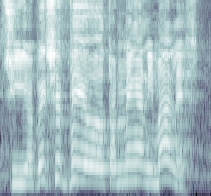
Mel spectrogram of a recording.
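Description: A man playing a prissy, indignant neighbour on a prank call, halting and stiffly formal. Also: very high-pitched, a bit bright. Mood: offended. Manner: halting, repetitive, stilted formality. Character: prissy, indignant, fussy neighbour complaining by phone. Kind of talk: improvised prank phone call.

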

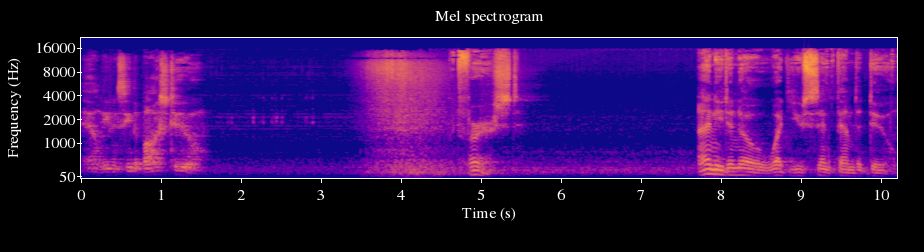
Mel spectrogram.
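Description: An actor playing a stern military interrogator in a video game, controlled, authoritative and mocking. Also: male voice, deep voice, very slow, long pauses. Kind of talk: dramatic game cutscene acting. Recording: distant, echoey room, faint noise.

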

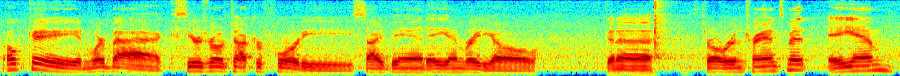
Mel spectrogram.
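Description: A man with a fairly low voice talks in an informal, folksy way as he works, like a technician showing a repair. He is recorded on a handheld camera in a workshop, with clear steady equipment noise behind him. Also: slow pace, rough recording. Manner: informal, folksy, talking while working. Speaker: radio repair technician presenting his work. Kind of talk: casual hands-on demonstration. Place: indoor electronics workshop. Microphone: handheld camera microphone.

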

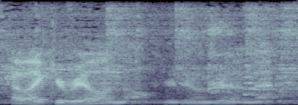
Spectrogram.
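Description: A man's voice: sits low, fast, over loud music. A man teasing his friends in a small ice fishing shack, dry and joking. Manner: dry teasing, mock announcer shouts. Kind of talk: casual banter.

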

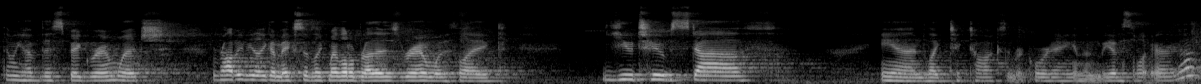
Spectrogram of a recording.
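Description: A woman's voice: on the low side, flat delivery, normal speed, a little mellow, a little hiss or hum. A young woman vlogger chatting casually while giving a walkthrough tour of an empty house. She films on a phone held at arm's length and talks in a bubbly way, full of "like". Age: young adult. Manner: chatty, bubbly, heavy use of "like".

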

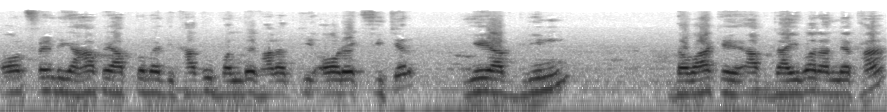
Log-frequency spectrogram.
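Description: A man's voice: fairly high pitch, slight background noise, low-quality recording. A man in his thirties vlogging a train tour, chatty and addressing viewers as friends, filming himself with a phone at arm's length. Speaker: travel vlogger. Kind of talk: casual travel vlog tour. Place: train platform and train coach interior. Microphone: phone held at arm's length.

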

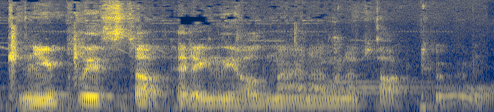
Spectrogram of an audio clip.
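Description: A man's voice: a bass voice, fast, creaky. A man bantering casually over gameplay in a dry, sarcastic way. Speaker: gamer co-playing on a shared controller. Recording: distant mic, faint game music. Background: faint video game music and sounds.

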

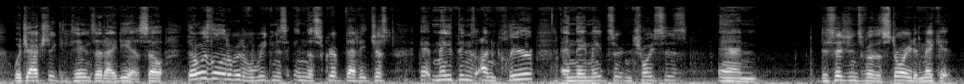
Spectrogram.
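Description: Guy doing a casual review podcast, kinda rambly and unsure, voice a bit high, some rumbly noise behind him. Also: dark tone. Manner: rambling, tentative, thinks aloud and digresses. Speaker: podcast host and film reviewer.

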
